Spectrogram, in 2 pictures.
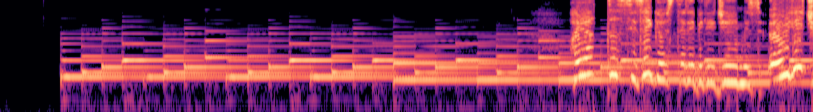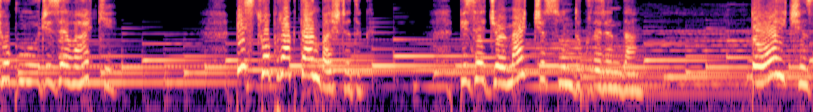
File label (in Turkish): reklam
